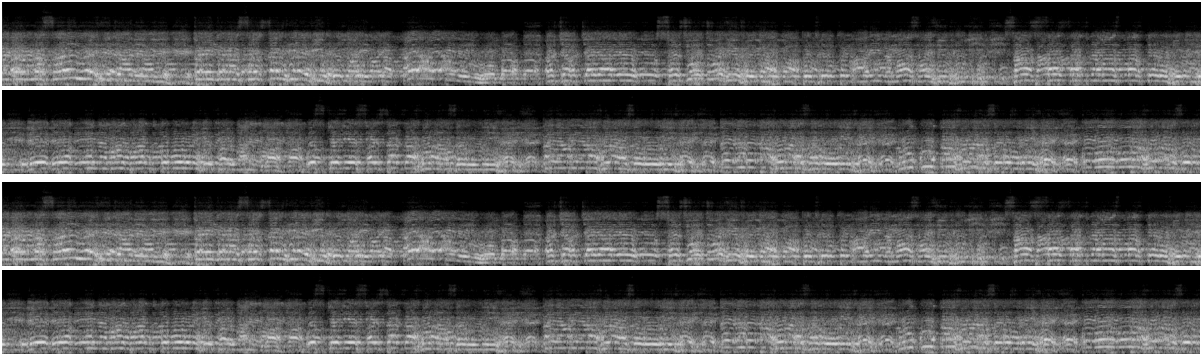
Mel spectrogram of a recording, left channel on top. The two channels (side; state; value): both; identical; correlation 1.00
